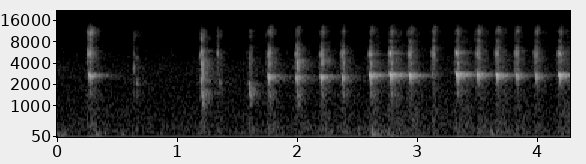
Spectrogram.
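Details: A female pet guinea pig chirps at night, an unusual sound: sparse, sharp high chirps at first, quickening into a faster repeated series of short bird-like notes.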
